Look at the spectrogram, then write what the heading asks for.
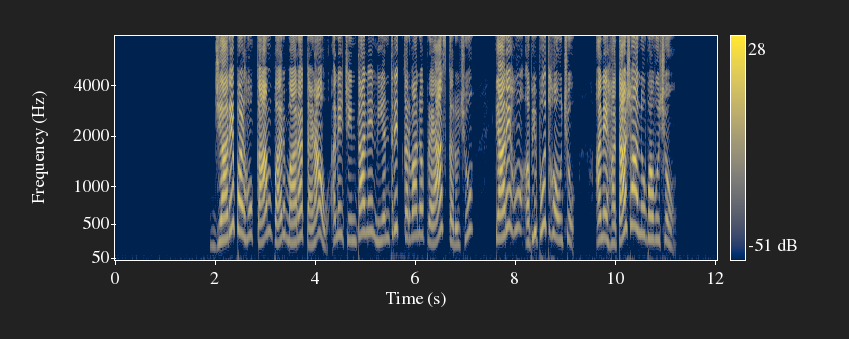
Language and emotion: Gujarati, angry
